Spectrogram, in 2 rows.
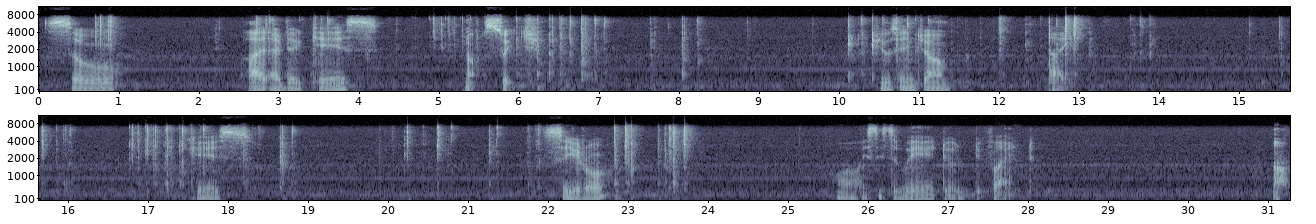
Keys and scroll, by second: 22.7 space.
